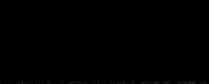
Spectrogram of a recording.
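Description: Near silence: faint room tone with a few soft clicks.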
